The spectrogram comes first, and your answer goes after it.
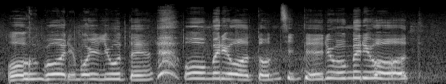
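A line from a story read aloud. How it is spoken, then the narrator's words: Sobbing woman. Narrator (Russian): рыдала баба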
